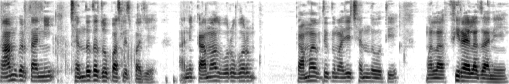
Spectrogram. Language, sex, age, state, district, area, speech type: Marathi, male, 30-45, Maharashtra, Yavatmal, urban, spontaneous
